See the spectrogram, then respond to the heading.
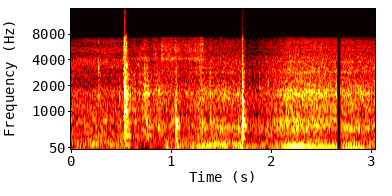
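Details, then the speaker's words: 2000 Renault Laguna 1.6 L petrol with intake popping, vacuum gauge fitted on intake manifold: engine catches after several cranks, then idles unevenly with pops and dips; hard start and unstable idle. "Alors vu le régime instable, on va avoir du mal à maintenir une vraie dépression, une bonne dépression, mais on va surtout voir l'allure de l'aiguille quand on va voir le souci."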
